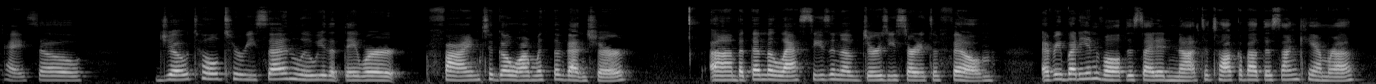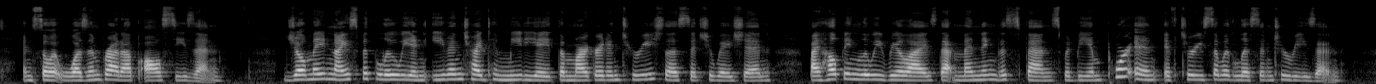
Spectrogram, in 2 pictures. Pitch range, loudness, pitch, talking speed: 190-220 Hz, -22 LUFS, 205 Hz, 170 wpm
